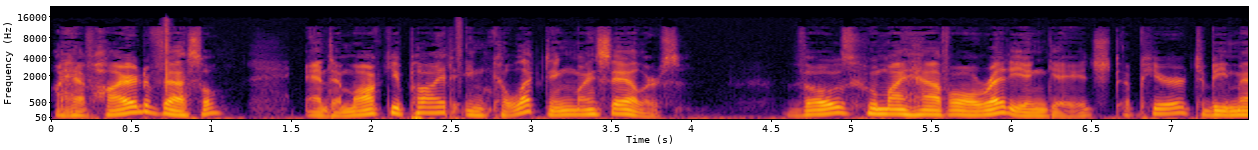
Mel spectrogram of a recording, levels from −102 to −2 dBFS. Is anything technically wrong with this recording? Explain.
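Yes. The speech has two wireless microphone noise hits, at 0.68 to 0.75 s and 2.52 to 2.57 s. Each is a brief burst of static. The analogue FM radio signal faded as reflections cancelled, so receiver noise rose over the voice. Both sound like quick swishes.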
